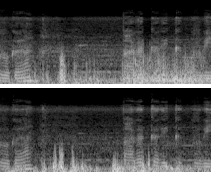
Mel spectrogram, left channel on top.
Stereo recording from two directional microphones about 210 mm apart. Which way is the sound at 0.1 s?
10° right (ahead or behind).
